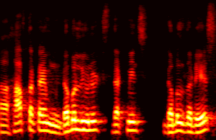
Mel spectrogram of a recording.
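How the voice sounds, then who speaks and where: At a fairly quick pace, a man with an unremarkable speaking voice talks at a fairly high pitch. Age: 60s. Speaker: film production fixer. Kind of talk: conference speech.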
